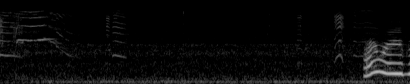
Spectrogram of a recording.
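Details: Raven giving a loud, harsh, drawn-out call with strong harmonics in the final half second, preceded by a few thin high squeaky notes and a long quiet pause.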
